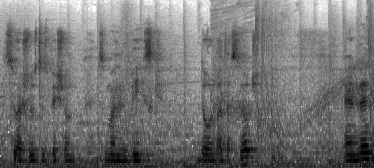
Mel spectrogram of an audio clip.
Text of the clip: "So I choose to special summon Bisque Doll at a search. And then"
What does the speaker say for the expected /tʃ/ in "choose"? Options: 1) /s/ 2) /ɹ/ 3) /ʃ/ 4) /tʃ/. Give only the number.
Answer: 3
